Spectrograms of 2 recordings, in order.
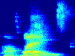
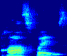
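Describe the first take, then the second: First: The stress is on the second syllable. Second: The stress is on the first syllable. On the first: The speaker calls it wrong. "It's not pathways" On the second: The speaker calls it right. "but it's pathways"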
